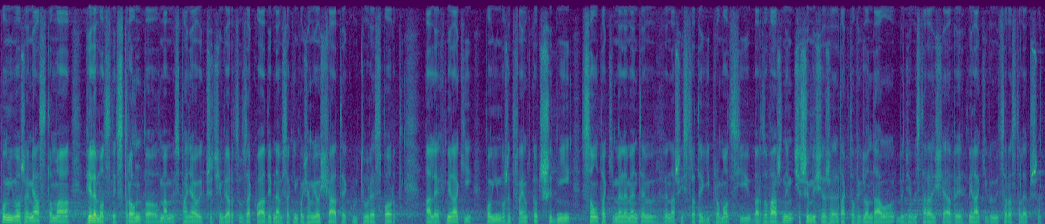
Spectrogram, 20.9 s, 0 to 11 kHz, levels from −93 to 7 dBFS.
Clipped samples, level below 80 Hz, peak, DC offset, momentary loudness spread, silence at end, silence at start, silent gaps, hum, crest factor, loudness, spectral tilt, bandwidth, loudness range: under 0.1%; -46 dBFS; -2 dBFS; under 0.1%; 9 LU; 0 s; 0 s; none; none; 24 dB; -28 LUFS; -5 dB/octave; 11 kHz; 5 LU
